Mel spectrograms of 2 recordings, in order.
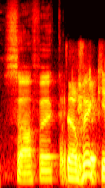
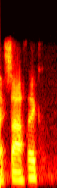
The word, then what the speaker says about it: Suffolk: I was at a Suffolk, however they pronounce it. I never pronounce it right. – Suffolk, yeah, Suffolk.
